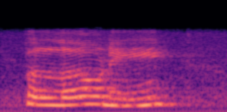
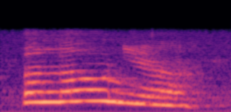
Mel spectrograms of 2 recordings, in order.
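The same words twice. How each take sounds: First: The word is said in an anglicized way. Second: The word is said in an Italian-style way. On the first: The speaker calls it wrong. "the proper pronunciation is not Bologna" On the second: The speaker calls it right. "but Bologna"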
